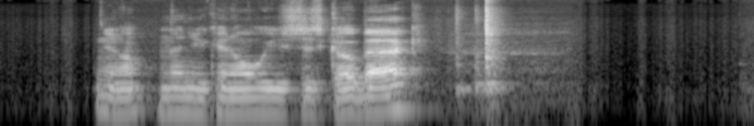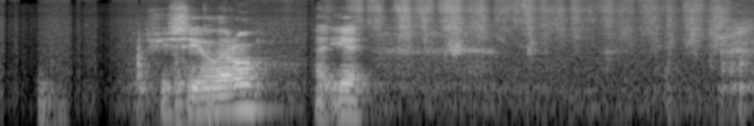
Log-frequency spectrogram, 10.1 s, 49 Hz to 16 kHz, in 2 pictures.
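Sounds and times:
hands rubbing through hair: 7.2 - 10.0.

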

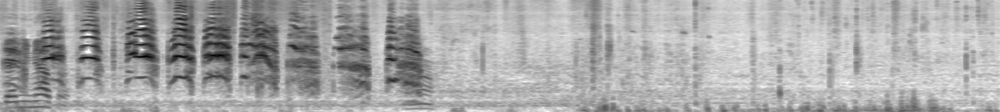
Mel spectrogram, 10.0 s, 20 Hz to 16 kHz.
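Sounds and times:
young bird of prey crying: 0.0 - 4.4.

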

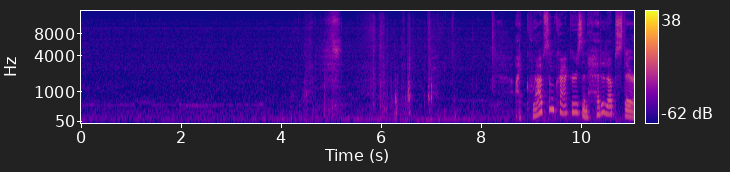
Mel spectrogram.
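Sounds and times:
book pages turning: 5.6 - 7.6.

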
